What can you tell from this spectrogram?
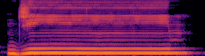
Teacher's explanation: وسط زبان اور اوپر کا تالو، یعنی زبان کا درمیان کا حصہ اور اوپر کا تالو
